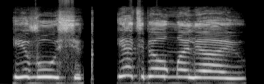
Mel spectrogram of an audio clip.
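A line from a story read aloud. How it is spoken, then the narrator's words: Squeaky. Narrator (Russian): пропищала Евдокия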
